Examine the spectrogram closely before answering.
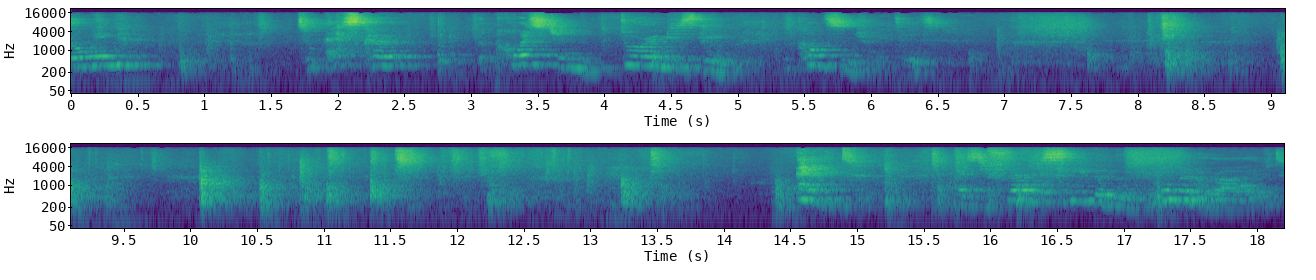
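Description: Footsteps thump on a wooden floor.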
